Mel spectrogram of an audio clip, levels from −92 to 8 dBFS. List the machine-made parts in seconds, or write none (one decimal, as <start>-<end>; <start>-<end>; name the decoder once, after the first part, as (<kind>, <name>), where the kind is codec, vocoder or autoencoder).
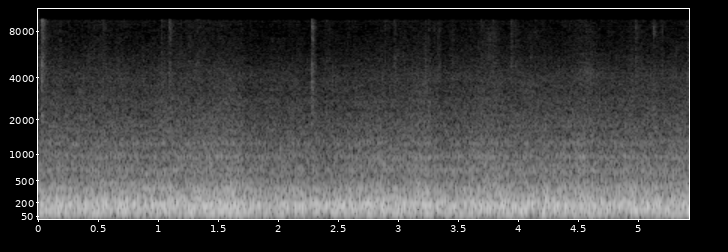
4.0-5.4 (vocoder, BigVGAN v2)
